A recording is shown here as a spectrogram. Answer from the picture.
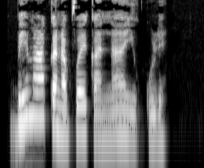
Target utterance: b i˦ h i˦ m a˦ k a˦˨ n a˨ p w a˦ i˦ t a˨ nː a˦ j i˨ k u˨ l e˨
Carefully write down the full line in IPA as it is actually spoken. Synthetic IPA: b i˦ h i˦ m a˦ k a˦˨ n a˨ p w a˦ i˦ k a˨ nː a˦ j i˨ k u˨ l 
